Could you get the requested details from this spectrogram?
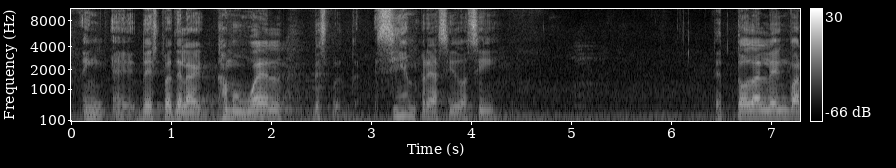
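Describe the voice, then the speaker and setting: A Colombian pastor preaches a sermon in a church sanctuary, speaking emphatically and repeating key phrases for rhythm. His mid-range voice is mellow, carrying through the large hall with a little hiss or hum.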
